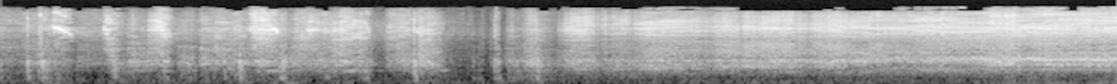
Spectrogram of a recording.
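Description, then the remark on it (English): Fingernails scraping down a chalkboard: a few rough, rasping strokes, then a long sustained high-pitched screech that stays loud and piercing to the end. No talking. “Where's my chalkboard?”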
